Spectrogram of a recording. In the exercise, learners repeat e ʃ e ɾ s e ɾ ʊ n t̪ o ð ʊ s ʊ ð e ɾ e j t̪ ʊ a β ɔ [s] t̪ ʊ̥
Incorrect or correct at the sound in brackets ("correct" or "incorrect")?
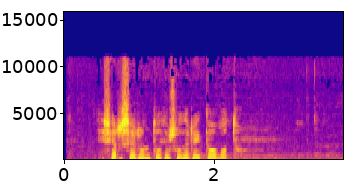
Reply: incorrect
